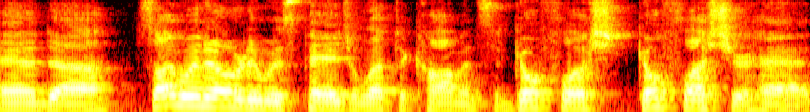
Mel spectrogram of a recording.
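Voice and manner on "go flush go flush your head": ordinary talk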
